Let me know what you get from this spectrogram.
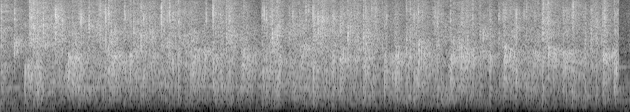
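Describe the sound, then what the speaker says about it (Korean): Loud, dense applause from a crowd at the opening ceremony of a candidate's election campaign office, sustained steadily throughout without a break. "박수와 함께 시작하도록 하겠습니다"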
